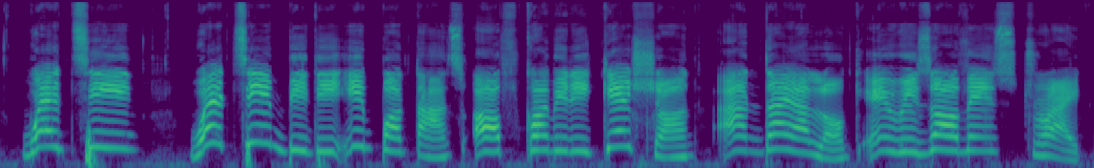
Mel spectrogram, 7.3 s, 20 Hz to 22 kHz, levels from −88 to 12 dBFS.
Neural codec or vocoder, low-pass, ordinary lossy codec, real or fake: none; none; none; real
